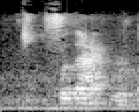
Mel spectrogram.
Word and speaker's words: Sennacherib: Sennacherib, I believe is the correct pronunciation.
